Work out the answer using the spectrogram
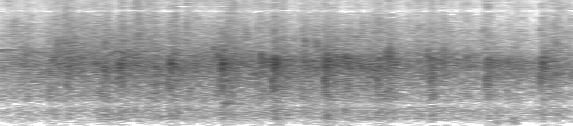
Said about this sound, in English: If you can join, let's greet them with a clap.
